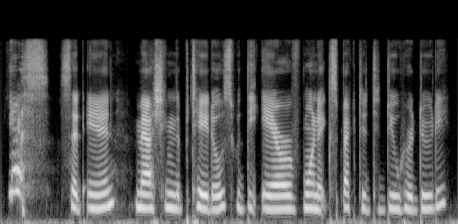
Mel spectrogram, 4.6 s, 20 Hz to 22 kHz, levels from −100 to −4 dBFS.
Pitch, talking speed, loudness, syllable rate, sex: 230 Hz, 210 wpm, -21 LUFS, 6.1 syllables/s, female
